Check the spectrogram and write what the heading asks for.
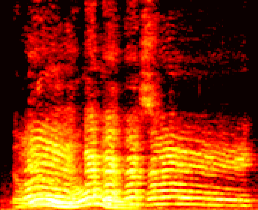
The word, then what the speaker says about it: Illinois: Illinois. Wow. Does Illinois have an, I know it has an S. Do you pronounce the S or is it silent? I think it's Illinois.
